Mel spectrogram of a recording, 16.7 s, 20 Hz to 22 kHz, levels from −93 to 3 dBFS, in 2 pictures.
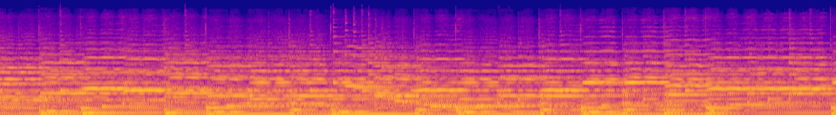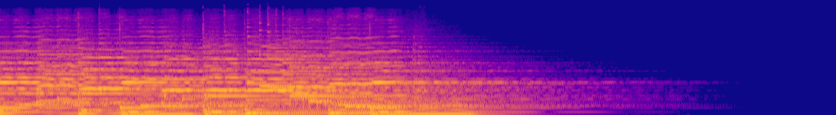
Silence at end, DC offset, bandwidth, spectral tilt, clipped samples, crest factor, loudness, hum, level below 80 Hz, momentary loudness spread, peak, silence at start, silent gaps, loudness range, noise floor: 3.15 s; under 0.1%; 12.5 kHz; -7 dB/octave; under 0.1%; 14 dB; -15 LUFS; none; -24 dBFS; 3 LU; -2 dBFS; 0 s; none; 5 LU; -88 dBFS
